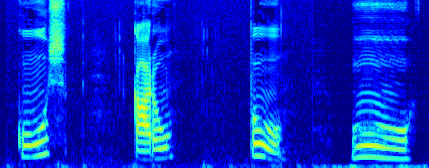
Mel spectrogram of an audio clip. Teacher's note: это видео показывает как произносить эстонский у эстонский у это обугленные гласные заднего ряда верхнего подъема при произнесении этого гласного язык расположено высоко в задней части ротовой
